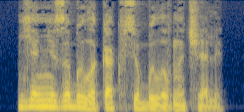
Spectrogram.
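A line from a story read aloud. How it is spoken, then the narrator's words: Soft, pensive. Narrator (Russian): мягко сказала она, раздумывая о своем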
